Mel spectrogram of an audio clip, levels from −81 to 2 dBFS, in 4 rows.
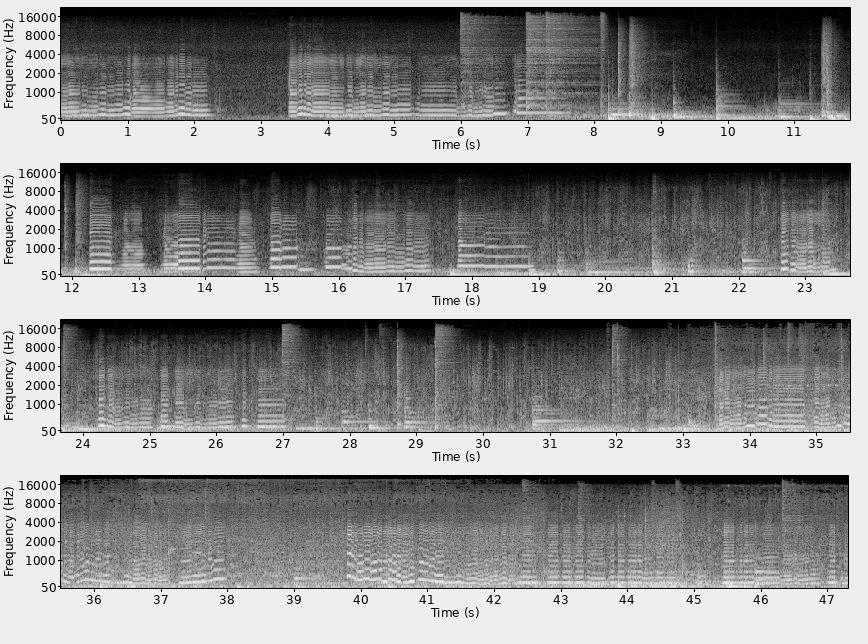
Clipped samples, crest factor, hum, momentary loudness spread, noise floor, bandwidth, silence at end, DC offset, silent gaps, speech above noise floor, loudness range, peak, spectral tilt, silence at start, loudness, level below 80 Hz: under 0.1%; 14 dB; none; 9 LU; -37 dBFS; over 20 kHz; 0 s; under 0.1%; none; 21 dB; 6 LU; 0 dBFS; -6 dB/octave; 0 s; -14 LUFS; -22 dBFS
